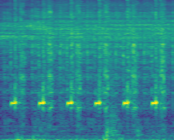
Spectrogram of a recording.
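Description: A mechanical cuckoo clock ticks six times in a steady, even rhythm after its hands have been set. The crisp ticks are faint against a hissy background.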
